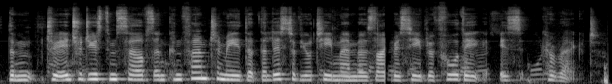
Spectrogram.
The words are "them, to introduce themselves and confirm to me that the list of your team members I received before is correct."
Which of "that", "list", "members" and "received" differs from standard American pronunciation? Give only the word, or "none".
none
